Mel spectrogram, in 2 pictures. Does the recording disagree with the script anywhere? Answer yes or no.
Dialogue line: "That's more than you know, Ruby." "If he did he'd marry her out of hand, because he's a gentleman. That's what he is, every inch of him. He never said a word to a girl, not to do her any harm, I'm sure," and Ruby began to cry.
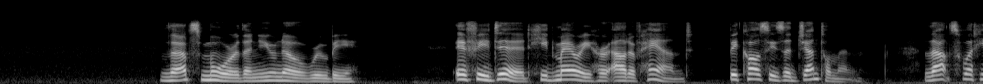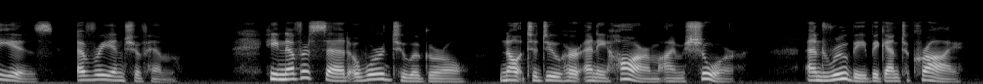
no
